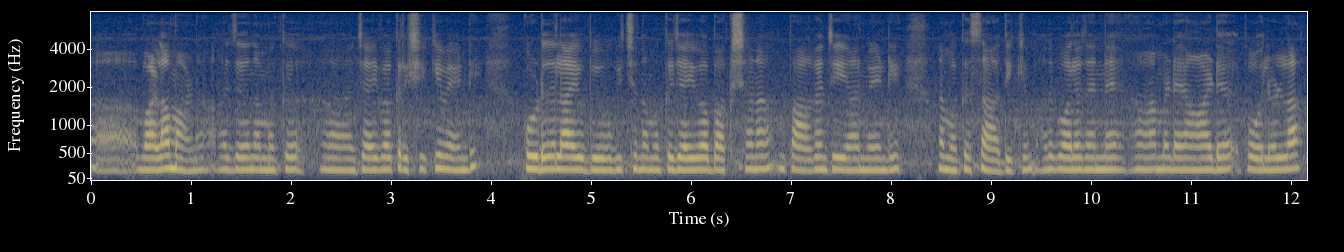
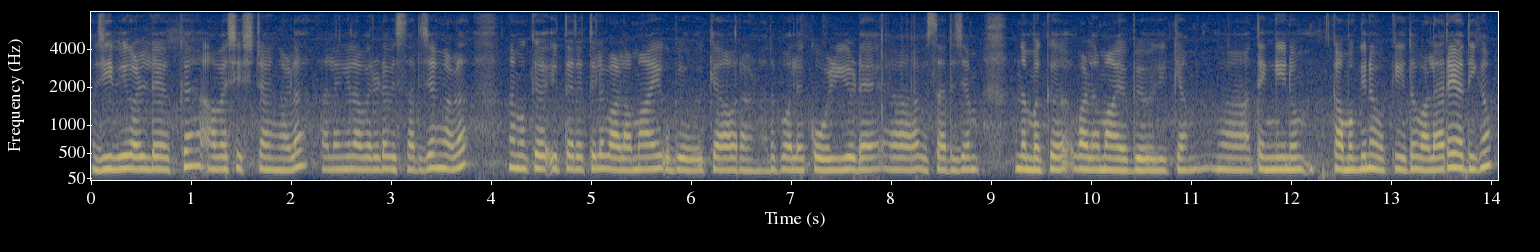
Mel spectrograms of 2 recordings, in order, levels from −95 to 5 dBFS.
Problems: none marked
